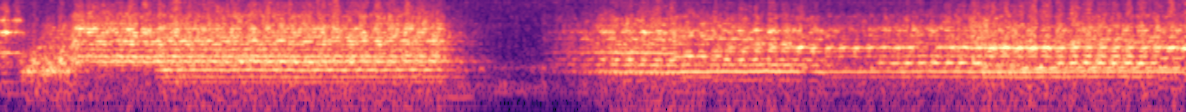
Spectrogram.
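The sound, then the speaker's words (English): Train passing: a steady rumble with sustained whistle-like tones, dipping briefly around the middle before the rumble and tones swell back up and continue loudly. “It's a train”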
